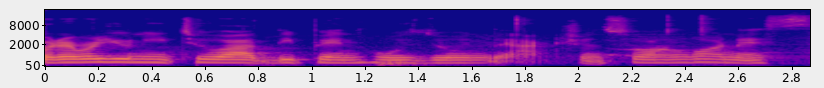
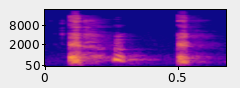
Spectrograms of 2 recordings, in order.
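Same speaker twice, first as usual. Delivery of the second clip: loud short cough; real throat-clearing cough; 8 dB louder than usual. Real, not acted. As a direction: cough once more, hard. Coughing fit interrupts the lesson.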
